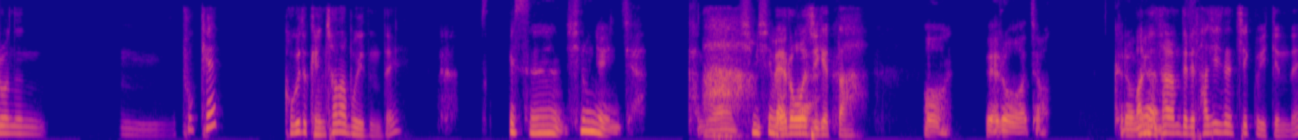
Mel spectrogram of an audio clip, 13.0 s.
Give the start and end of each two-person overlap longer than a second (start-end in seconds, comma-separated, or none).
7.0-8.2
